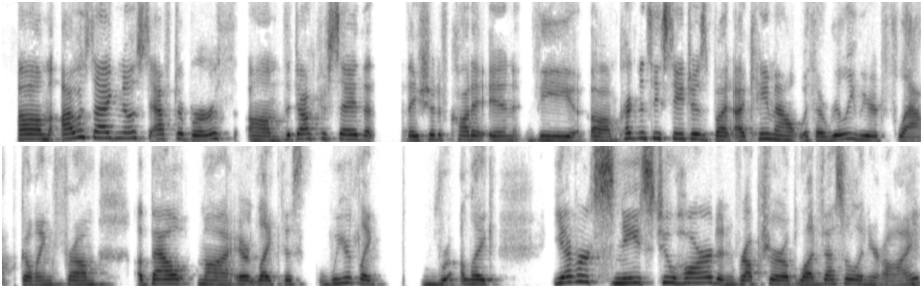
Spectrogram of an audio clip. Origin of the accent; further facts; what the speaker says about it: Dallas, Texas, United States; always been in Dallas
